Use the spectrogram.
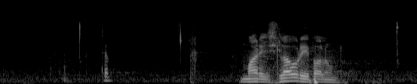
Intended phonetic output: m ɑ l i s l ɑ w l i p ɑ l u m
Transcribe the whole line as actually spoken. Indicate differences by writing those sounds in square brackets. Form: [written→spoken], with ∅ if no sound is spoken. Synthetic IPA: m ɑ [l→ɾ] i s l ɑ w [l→ɾ] i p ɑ l u [m→n]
